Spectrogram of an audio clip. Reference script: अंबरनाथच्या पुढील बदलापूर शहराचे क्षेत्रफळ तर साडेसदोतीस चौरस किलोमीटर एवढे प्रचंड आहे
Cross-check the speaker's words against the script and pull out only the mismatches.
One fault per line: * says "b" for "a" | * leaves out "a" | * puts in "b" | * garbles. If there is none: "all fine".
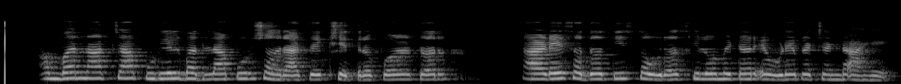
all fine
